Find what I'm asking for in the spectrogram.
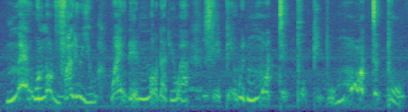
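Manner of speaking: "multiple" pitched high, said slow; stress on multiple. Shown as a demonstration. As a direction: lean hard on "multiple". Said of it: "the emphasis is on the multiple".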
